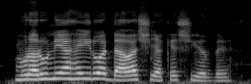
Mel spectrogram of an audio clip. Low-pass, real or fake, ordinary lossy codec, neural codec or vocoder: none; fake; none; codec, 44.1 kHz, 7.8 kbps, DAC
